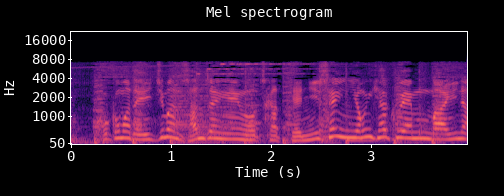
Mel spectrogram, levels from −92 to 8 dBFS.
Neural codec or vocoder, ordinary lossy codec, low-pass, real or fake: none; none; 7.2 kHz; real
